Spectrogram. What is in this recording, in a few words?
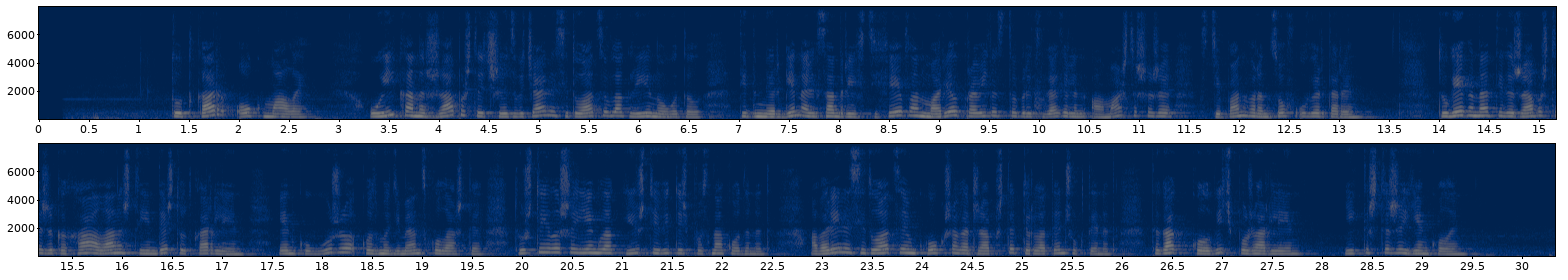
Tutkar ok male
